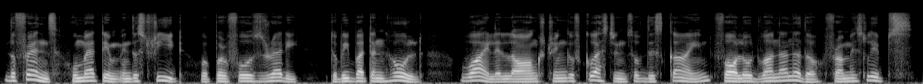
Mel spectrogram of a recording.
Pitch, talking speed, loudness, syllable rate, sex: 145 Hz, 195 wpm, -17 LUFS, 5.3 syllables/s, male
